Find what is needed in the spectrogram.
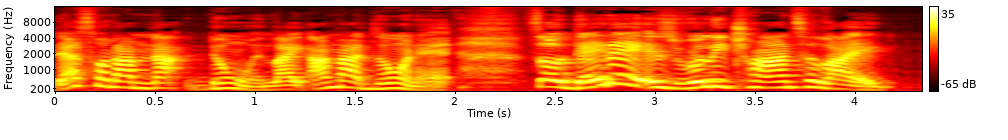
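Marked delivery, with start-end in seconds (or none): none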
